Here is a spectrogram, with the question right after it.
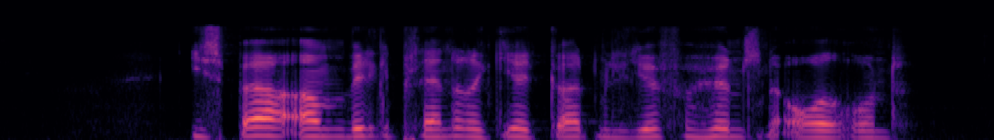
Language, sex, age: Danish, female, 19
